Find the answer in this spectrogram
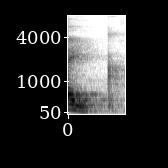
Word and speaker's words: ache: इसका प्रोनाउंसिएशन है दोस्तों एक।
